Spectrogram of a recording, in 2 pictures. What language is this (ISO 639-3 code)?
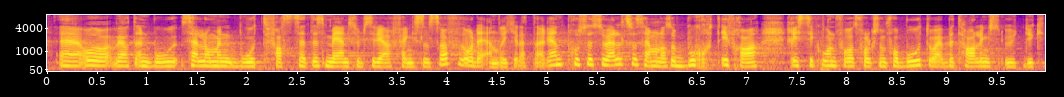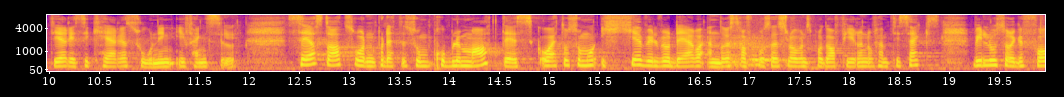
nor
